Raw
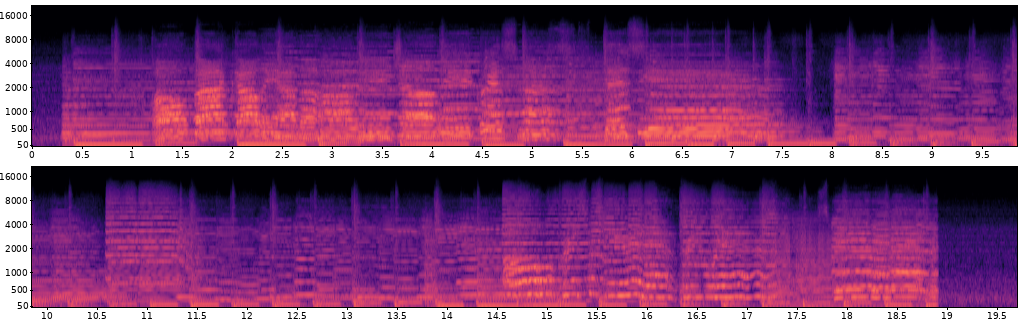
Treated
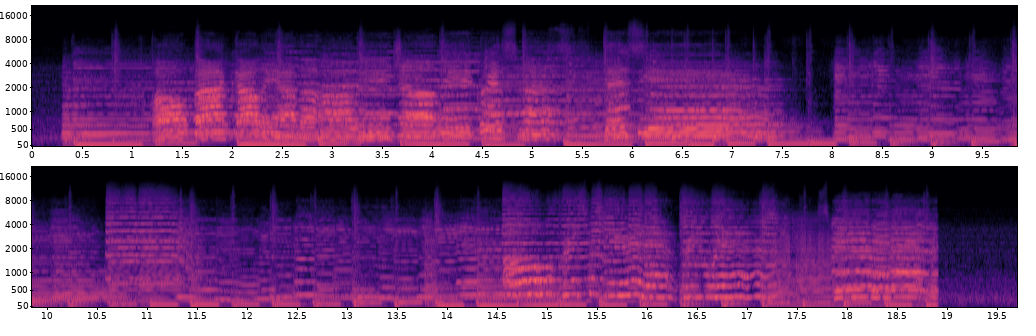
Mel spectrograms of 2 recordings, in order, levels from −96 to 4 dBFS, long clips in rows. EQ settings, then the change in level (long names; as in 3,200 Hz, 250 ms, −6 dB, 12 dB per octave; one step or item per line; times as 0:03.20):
high-pass filter 64 Hz
−7.0 dB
